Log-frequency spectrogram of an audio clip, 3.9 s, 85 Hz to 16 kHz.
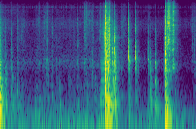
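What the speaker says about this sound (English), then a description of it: "we're going to go ahead and pry this open." Plastic trim panel clips on a 2021–2023 Ford F150 are pried loose, giving two sharp, loud pops about a second apart over quieter handling noise.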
